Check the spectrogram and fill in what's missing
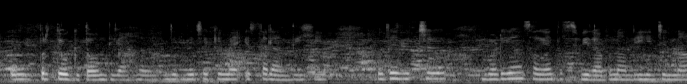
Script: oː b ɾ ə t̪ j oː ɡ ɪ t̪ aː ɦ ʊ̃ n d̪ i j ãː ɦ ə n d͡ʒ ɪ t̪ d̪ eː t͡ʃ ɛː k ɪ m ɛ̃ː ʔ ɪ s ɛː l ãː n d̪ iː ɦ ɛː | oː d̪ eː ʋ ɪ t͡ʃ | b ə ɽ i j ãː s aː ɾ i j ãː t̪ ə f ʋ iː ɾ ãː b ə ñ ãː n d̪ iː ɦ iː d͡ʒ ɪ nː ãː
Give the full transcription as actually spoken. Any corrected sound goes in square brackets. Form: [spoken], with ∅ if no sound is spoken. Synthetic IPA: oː [p] ɾ ə t̪ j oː ɡ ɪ t̪ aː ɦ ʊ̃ n d̪ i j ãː ɦ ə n d͡ʒ ɪ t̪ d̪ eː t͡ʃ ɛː k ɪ m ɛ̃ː ʔ ɪ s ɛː l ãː n d̪ iː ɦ [iː] | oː d̪ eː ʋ ɪ t͡ʃ | b ə ɽ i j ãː s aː ɾ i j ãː t̪ ə [s] ʋ iː ɾ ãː b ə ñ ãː n d̪ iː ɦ iː d͡ʒ ɪ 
